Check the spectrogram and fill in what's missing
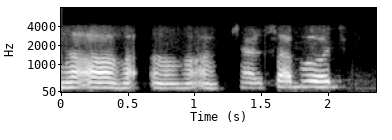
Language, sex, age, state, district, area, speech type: Sindhi, female, 60+, Uttar Pradesh, Lucknow, rural, conversation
